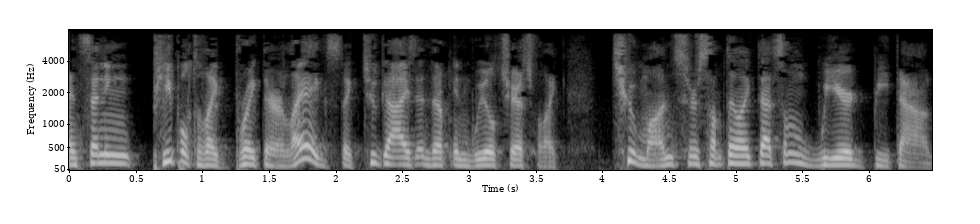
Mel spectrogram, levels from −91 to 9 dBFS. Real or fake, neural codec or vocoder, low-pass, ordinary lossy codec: real; none; 7.2 kHz; MP3, 32 kbps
